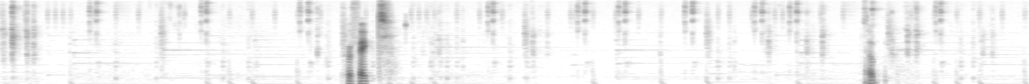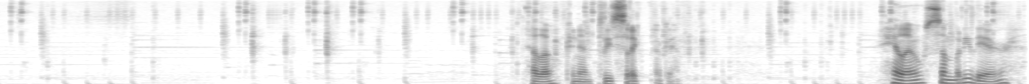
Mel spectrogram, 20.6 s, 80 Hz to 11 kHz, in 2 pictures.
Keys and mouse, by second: 0.2 r, 1.1 middle click, 2.0 click, 2.2 middle click, 2.6 g, 3.4 middle click, 3.7 middle click, 4.0 middle click, 4.5 middle click, 4.9 click, 5.2 middle click, 5.3 g, 6.2 click, 6.4 g, 7.5 click, 7.9 shift+click, 8.1 g, 9.1 f, 9.4 click, 9.6 middle click, 9.8 g, 10.9 middle click, 12.7 click, 13.4 click, 13.8 shift+click, 14.8 click, 15.6 click, 16.1 shift+click, 16.8 f, 17.4 middle click, 18.1 click, 18.3 middle click, 18.6 g, 19.6 middle click, 20.2 click, 20.4 middle click.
